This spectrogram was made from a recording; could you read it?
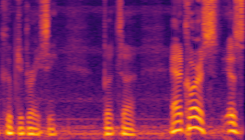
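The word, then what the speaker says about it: coup de grâce: If anyone would like to give him the old coup de grace right now, they can do it. But that is the proper French pronunciation. – Coup de grace. – Yes. – Yes, your French is very good.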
